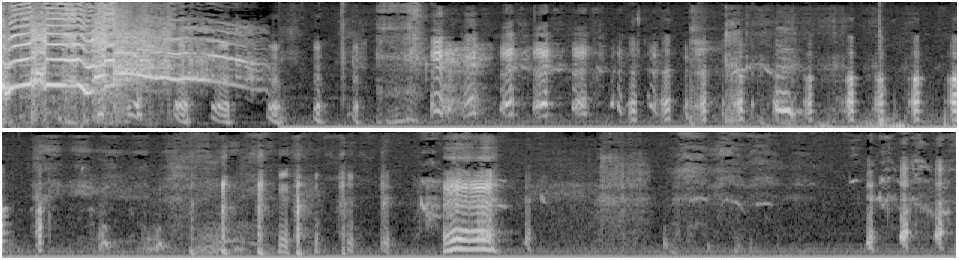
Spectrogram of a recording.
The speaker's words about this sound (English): That was a scream. That was a fantastic scream.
